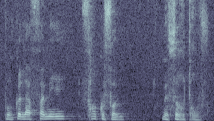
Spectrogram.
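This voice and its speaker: Older Senegalese poet, Pulaar first language, slightly high yet deeply dark tone, rhetorical and emphatic. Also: male voice, lively intonation, moderate pace. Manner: emphatic, repeats key phrases, rhetorical. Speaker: poet and candidate guest. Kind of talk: televised interview.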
